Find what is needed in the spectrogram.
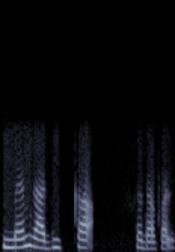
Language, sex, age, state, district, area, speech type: Hindi, female, 30-45, Madhya Pradesh, Balaghat, rural, conversation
